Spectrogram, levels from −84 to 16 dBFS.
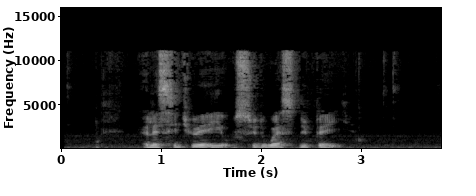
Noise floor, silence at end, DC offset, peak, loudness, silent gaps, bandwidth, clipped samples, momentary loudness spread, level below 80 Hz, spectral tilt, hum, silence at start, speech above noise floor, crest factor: -58 dBFS; 1 s; under 0.1%; -8 dBFS; -24 LUFS; none; 11.5 kHz; under 0.1%; 8 LU; -54 dBFS; -4 dB/octave; none; 0.35 s; 34 dB; 18 dB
